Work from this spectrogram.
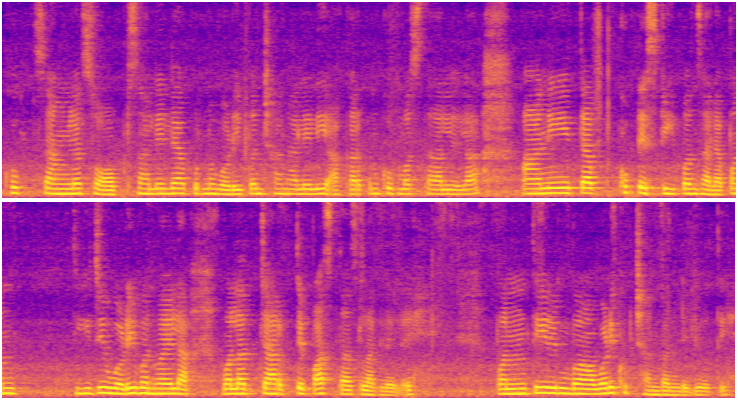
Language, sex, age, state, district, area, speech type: Marathi, female, 30-45, Maharashtra, Yavatmal, rural, spontaneous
